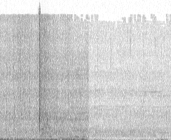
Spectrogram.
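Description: Outdoor harbour-side noise, a rushing hiss with a low rumble and a sharp click about half a second in, dropping to a quieter hush after about a second.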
